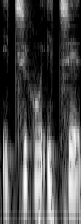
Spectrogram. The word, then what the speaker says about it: 一期一会: で、まあ、これは私がね、まあ、座右の銘としているところなんですけれども、 So that is the word Ichigo Ichie. まあ、それはね、 Ichigo Ichie です。 So、 it's pretty easy to pronounce, so let's practice together.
